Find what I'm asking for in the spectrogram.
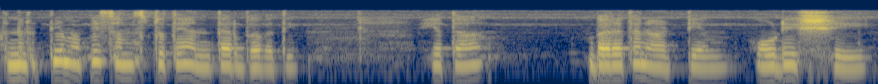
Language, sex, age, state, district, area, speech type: Sanskrit, female, 18-30, Karnataka, Uttara Kannada, rural, spontaneous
